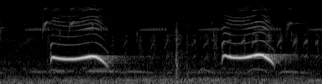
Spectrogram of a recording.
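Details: Two loud, clear calls of a male Asian Koel (Eudynamys scolopaceus), the breeding-season call heard in spring and summer, each a half-second whistled 'koo' that swells slightly then falls, about two seconds apart, over faint background hiss.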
